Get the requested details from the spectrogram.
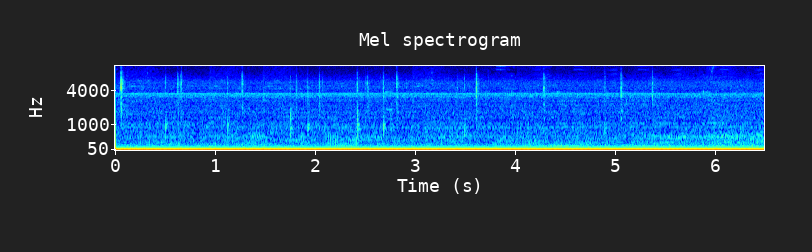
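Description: Soft menu clicks sound as options are selected.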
